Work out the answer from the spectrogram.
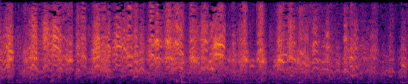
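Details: Many gulls calling on a frozen lake, loud and unbroken: piercing, nasal squeals pile over one another throughout, without any music or speech.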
